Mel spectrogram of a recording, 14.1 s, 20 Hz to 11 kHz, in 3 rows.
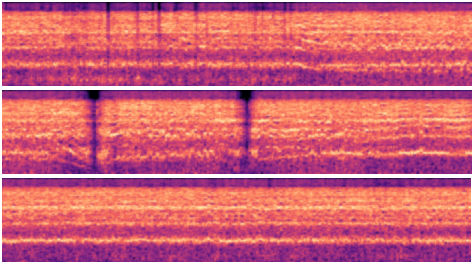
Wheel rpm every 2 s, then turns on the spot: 230, 220, 160, 130, 210, 230, 230.
none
